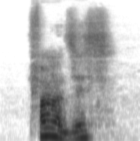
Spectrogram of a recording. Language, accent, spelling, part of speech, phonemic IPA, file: French, Canada, fendissent, verb, /fɑ̃.dis/, LL-Q150 (fra)-fendissent.wav
- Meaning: third-person plural imperfect subjunctive of fendre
